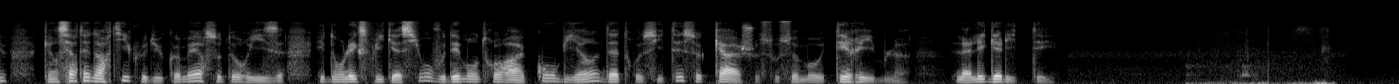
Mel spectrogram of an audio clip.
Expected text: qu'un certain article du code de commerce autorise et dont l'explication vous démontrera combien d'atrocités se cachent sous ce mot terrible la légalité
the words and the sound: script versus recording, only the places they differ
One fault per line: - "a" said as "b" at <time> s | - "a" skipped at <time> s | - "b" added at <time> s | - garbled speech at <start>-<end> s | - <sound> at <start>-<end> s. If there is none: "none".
- "code de" skipped at 1.6 s
- bark at 11.9-13.4 s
